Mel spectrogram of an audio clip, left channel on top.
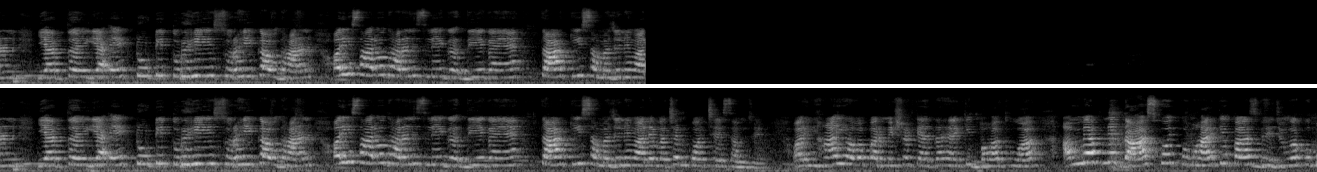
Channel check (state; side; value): drops out; left; at 6.5 s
